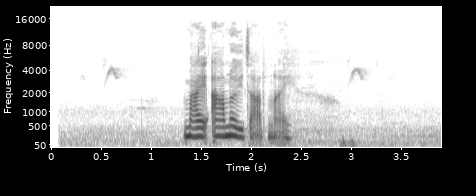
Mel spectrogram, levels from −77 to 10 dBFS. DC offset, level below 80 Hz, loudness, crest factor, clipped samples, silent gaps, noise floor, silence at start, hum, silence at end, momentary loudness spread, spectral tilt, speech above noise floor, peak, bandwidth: under 0.1%; -50 dBFS; -20 LUFS; 22 dB; under 0.1%; none; -49 dBFS; 1.3 s; none; 0.8 s; 25 LU; -5.5 dB/octave; 29 dB; -2 dBFS; 15 kHz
